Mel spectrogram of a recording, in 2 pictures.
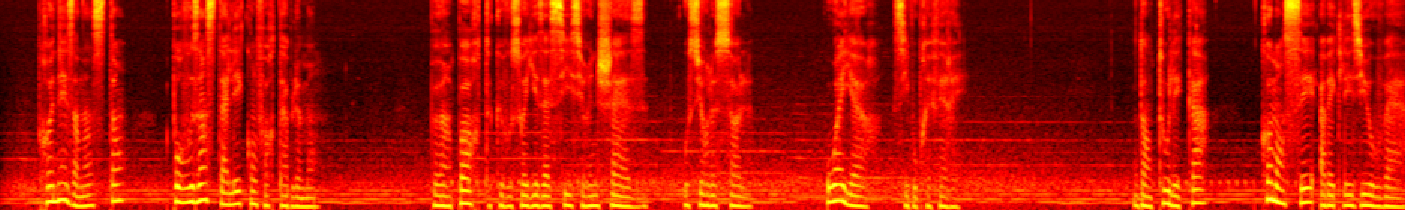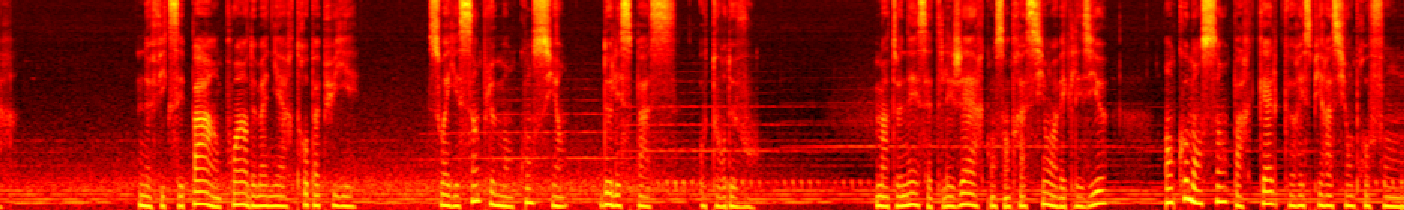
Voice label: MEDITATION, FRENCH FEMALE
